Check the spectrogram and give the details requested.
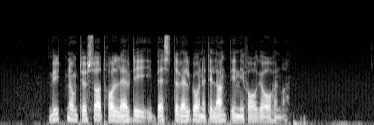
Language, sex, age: Norwegian, male, 29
